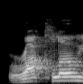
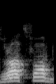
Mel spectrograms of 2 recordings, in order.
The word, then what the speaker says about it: Wrocław: He has achieved his master's level in global communication from Rocklow University, correct me if I'm wrong, in yeah, Poland. it's pronounced as Wrocław, but that's Ro- fine. Right. And currently Wrocław.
